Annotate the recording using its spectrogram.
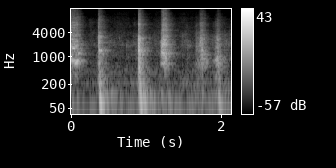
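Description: A kitchen knife stabbing into the lid of a tin can to force it open, in place of a broken can opener: a series of sharp strikes, about two to three a second.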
